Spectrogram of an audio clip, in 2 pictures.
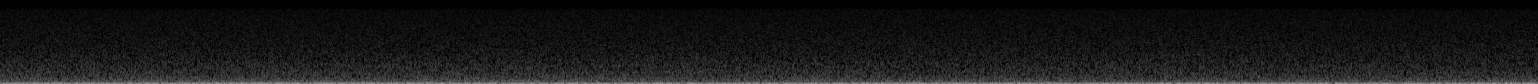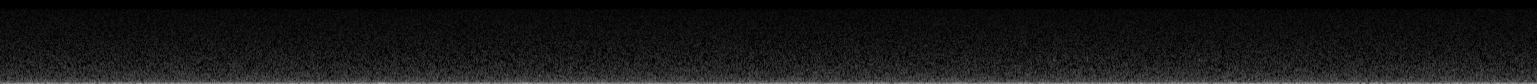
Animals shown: forest ambience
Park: Acadia National Park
